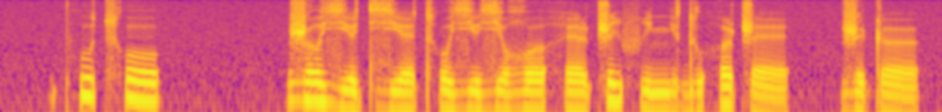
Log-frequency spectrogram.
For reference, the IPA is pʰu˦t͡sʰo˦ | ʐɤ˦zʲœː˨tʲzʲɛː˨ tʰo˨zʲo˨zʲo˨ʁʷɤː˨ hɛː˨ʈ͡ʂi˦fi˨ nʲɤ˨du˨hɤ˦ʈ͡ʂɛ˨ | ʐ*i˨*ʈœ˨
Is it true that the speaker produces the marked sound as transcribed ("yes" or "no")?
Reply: yes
